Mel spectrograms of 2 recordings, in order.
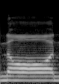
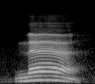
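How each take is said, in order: First: The vowel is a rounded 'o'. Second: The vowel is an open, thin 'a'. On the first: The speaker calls it wrong. "jangan duk no" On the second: The speaker calls it right. "nipis, buka mulut boleh masuk satu jari"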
